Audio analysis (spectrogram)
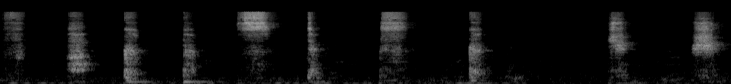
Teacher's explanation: And then there are the unvoiced consonants. There's no vibration, but you push out air.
